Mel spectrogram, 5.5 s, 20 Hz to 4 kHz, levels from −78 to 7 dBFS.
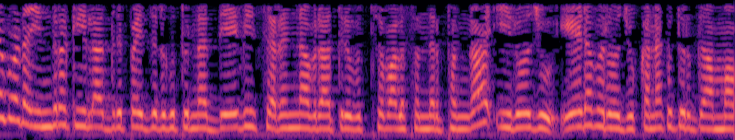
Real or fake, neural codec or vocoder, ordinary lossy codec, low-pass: real; none; none; 3.6 kHz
